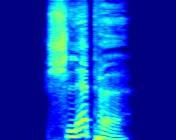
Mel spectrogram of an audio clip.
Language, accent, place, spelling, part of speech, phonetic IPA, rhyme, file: German, Germany, Berlin, Schleppe, noun, [ˈʃlɛpə], -ɛpə, De-Schleppe.ogg
- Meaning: train (the elongated back portion of a dress or skirt)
